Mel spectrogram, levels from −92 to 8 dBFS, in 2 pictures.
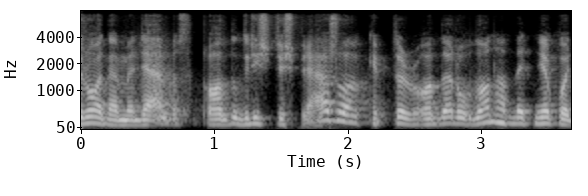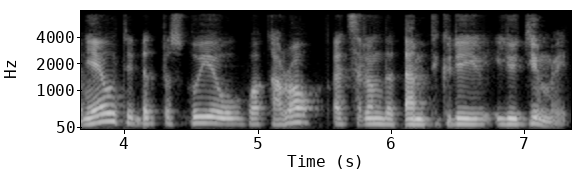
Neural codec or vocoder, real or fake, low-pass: codec, 16 kHz, 1 kbps, X-Codec, HuBERT features, trained on LibriSpeech; fake; 7.2 kHz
